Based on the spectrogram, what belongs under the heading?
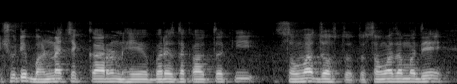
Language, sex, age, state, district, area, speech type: Marathi, male, 18-30, Maharashtra, Beed, rural, spontaneous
